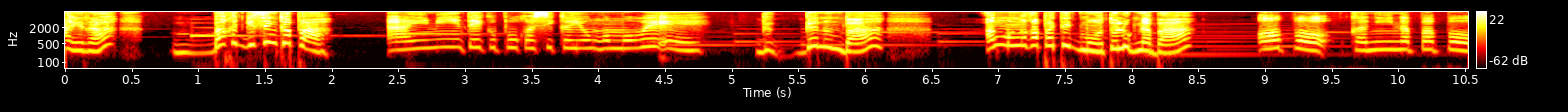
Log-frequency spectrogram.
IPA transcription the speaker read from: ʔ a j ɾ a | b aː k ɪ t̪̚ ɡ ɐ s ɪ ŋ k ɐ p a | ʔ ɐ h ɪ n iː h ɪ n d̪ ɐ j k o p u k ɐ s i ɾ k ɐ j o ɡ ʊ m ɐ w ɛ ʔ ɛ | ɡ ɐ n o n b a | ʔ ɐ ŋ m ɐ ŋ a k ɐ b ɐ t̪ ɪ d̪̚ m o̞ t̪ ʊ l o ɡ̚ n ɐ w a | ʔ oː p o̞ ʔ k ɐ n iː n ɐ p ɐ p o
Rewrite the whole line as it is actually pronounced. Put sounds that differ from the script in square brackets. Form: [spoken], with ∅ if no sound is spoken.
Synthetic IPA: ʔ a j ɾ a | b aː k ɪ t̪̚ ɡ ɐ s ɪ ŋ k ɐ p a | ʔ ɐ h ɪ n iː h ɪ n [t̪] ɐ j k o p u k ɐ s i [∅] k ɐ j o [ŋ] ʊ m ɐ w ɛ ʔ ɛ | ɡ ɐ n o n b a | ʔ ɐ ŋ m ɐ ŋ a k ɐ [p] ɐ t̪ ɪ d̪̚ m o̞ t̪ ʊ l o ɡ̚ n ɐ [b] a | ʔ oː p o̞ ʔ k ɐ n iː n ɐ p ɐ p o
